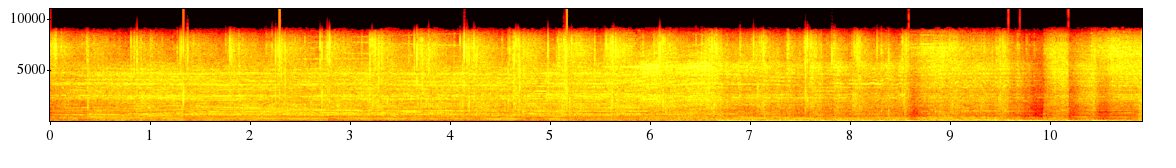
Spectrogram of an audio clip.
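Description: Gothic metal band playing live: long, held guitar notes over a thin low end, then the heavy bass and drums come back in about seven seconds in.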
